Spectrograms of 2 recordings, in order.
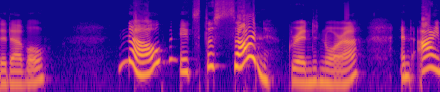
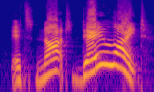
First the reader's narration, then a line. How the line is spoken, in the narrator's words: shouted the water devil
